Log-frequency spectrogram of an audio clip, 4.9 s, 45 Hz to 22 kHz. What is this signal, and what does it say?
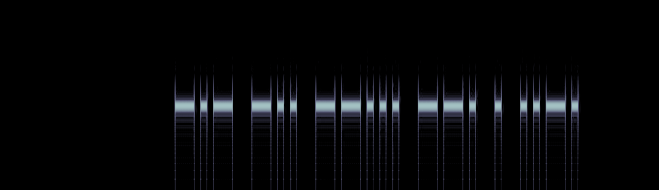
Morse code, heard as a keyed tone, about 25 wpm, 700 Hz. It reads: KD7GEF
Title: USA Call Signs Repeated 3x 25wpm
